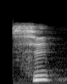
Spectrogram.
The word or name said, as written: si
